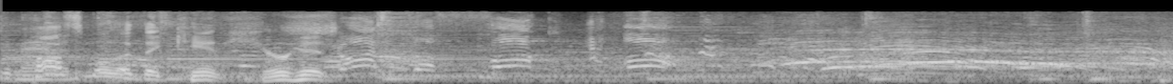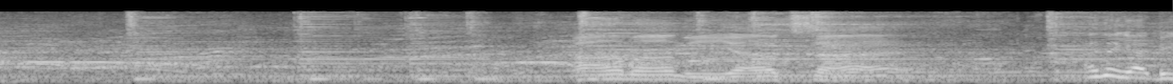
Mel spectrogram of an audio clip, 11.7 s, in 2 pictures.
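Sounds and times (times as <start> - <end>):
speech: 0.0 - 2.3, 8.8 - 10.5, 11.3 - 11.7
concert crowd chattering: 0.0 - 11.7
concert crowd shouts and whoops: 2.9 - 9.8.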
